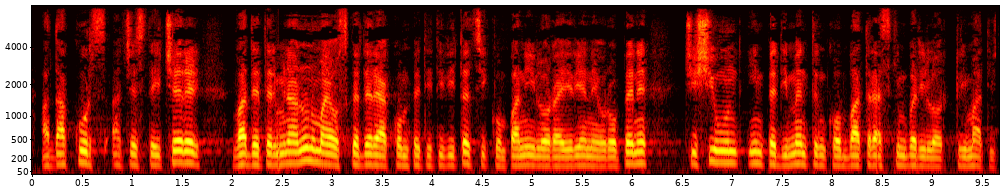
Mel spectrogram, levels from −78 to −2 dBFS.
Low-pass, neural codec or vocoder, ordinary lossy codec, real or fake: none; none; none; real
